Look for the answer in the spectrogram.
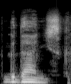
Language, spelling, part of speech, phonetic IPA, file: Polish, Gdańsk, proper noun, [ɡdãj̃sk], Pl-Gdańsk.ogg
